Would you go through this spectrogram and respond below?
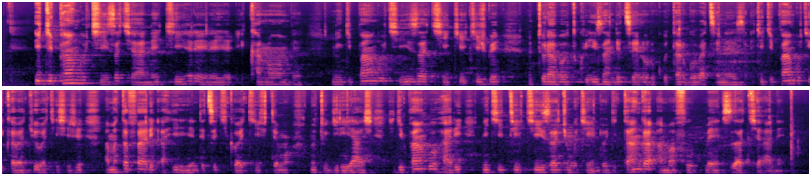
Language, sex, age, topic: Kinyarwanda, male, 18-24, government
